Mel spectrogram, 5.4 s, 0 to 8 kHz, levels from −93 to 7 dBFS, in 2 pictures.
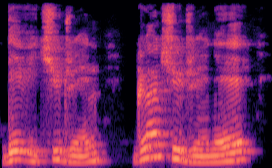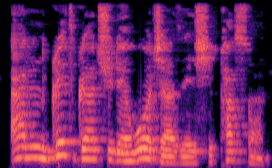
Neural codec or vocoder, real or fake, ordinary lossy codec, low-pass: none; real; none; 7.2 kHz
